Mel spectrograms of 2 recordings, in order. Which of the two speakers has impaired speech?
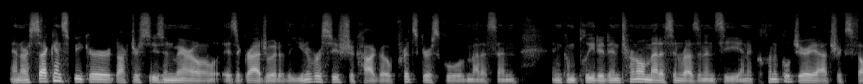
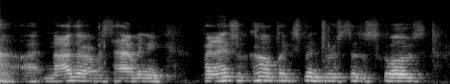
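The second: bulbar onset ALS; recently diagnosed, mild bulbar symptoms; speech affected, sounds slightly drunk.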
